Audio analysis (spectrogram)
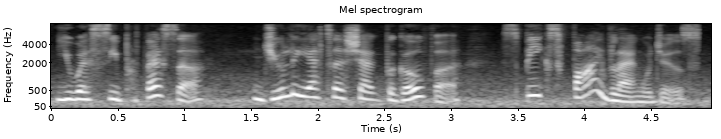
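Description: A young woman narrates a news feature with a bright, animated voice that swings widely in pitch. She sits a little high, and a faint hum runs behind her. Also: unhurried. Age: young adult. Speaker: reporter.

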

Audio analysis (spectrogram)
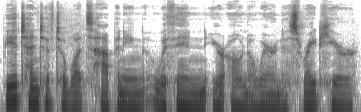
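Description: A man leading a guided meditation as a teacher, in a gentle, measured, calm manner with pauses and soft, breathy phrase endings. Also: mid-range voice.

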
